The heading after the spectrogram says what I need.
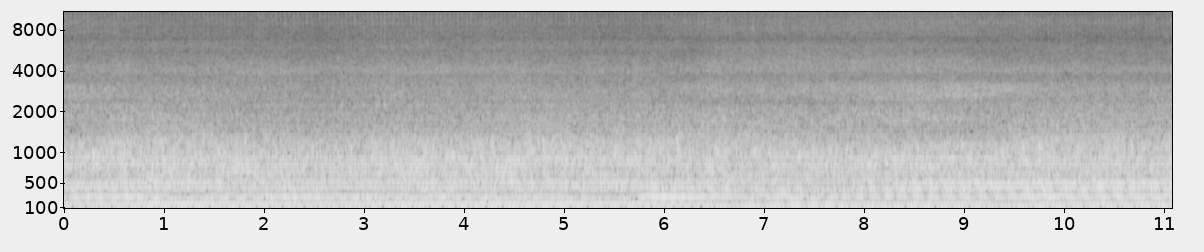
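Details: Toro Personal Pace self-propelled push mower after replacing its shredded drive belt, running on its side; steady, even drone at constant speed with no knocks or misses.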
